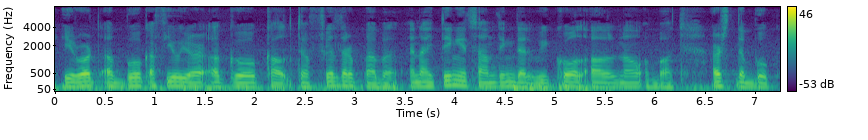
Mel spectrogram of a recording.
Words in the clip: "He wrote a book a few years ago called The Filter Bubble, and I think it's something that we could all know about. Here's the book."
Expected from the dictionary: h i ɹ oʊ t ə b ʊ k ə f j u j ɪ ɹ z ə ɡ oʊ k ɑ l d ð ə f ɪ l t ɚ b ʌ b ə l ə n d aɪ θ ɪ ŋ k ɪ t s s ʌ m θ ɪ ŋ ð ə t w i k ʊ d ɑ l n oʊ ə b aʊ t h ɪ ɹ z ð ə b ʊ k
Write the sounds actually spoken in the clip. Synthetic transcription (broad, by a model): h i ɹ oʊ t ə b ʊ k ə f j u j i ɹ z ə ɡ oʊ k ɑ l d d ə f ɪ l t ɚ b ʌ b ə l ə n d aɪ t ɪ ŋ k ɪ t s s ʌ m t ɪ ŋ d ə t w i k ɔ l ɑ l n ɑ ə b aʊ t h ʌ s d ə b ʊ k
